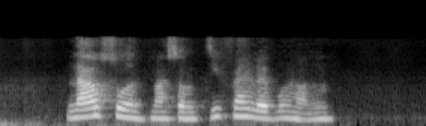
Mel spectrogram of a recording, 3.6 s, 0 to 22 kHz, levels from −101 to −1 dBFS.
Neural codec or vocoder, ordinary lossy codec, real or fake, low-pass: codec, 16 kHz, 1.1 kbps, Voila-Tokenizer; AAC, 64 kbps; fake; 7.2 kHz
